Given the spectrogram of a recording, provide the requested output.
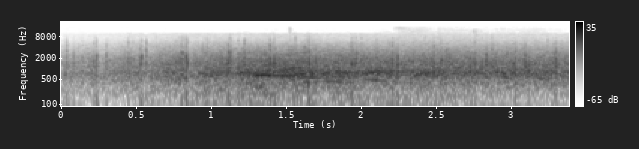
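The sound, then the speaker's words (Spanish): A crowd bursts into sustained applause, dense clapping that swells after a moment and holds steady and loud, a warm ovation for Juan José Padilla. “Otra ovación, y no es la primera que le dan a este hombre, para Juan José Padilla,”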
